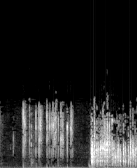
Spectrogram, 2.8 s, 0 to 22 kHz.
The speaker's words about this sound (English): One of the dice turns up a 6 while the other still spins.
